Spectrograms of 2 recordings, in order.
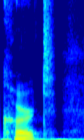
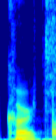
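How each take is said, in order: First: The vowel sounds like 'er', as in Kurt. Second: The same.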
